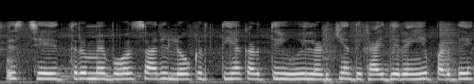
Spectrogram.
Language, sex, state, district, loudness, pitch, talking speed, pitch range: Hindi, female, Uttar Pradesh, Hamirpur, -13 LUFS, 250 Hz, 190 wpm, 245-260 Hz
